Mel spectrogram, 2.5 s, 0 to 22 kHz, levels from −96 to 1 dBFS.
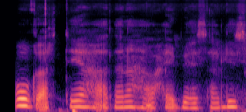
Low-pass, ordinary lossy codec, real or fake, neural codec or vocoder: none; none; fake; vocoder, 44.1 kHz, 128 mel bands every 512 samples, BigVGAN v2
